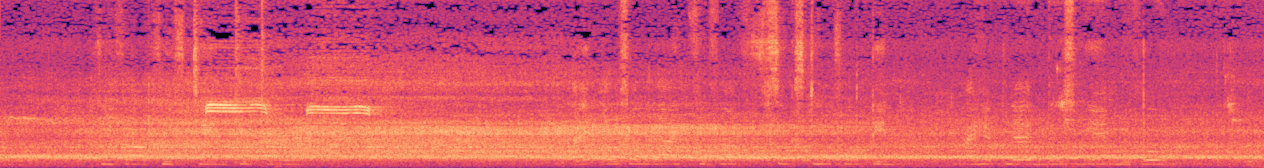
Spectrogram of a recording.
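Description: A young boy talks quietly close by.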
